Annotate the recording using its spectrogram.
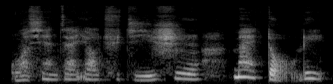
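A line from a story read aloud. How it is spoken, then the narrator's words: Old man muttering to himself. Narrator (Chinese): 老爷爷低声的自言自语的说道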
